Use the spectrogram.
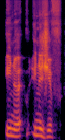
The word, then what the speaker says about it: GIF: And what is interesting in GIF is that, and again it's pronounced GIF, not GIF, is that image data, the keywords to for the various elements, structural element of the file, are punctuation.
